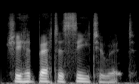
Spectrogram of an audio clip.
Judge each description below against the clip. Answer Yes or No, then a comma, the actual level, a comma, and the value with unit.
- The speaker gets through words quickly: Yes, fast, 260 wpm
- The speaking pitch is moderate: No, low, 120 Hz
